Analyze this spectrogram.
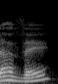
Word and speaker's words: avaient: Ils avaient, so look here, E, N, T, you write them, you don't pronounce them.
